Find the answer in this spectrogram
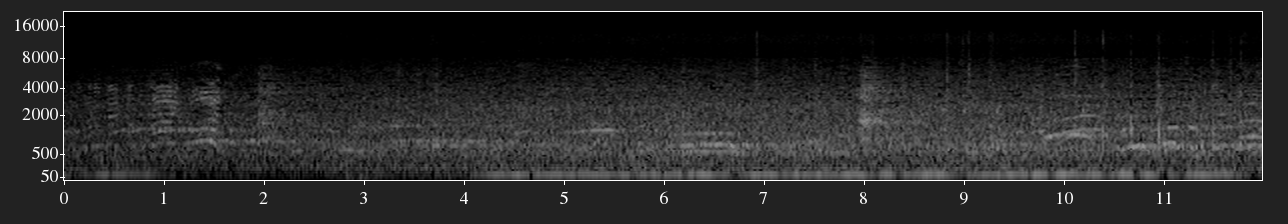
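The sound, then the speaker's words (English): A stadium crowd applauds and cheers warmly as an athlete makes her way around the track, a steady, dense wash of clapping and voices that holds for the whole stretch, with a low droning hum running underneath most of it. “Being warmly applauded as well as she makes her way around the track.”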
